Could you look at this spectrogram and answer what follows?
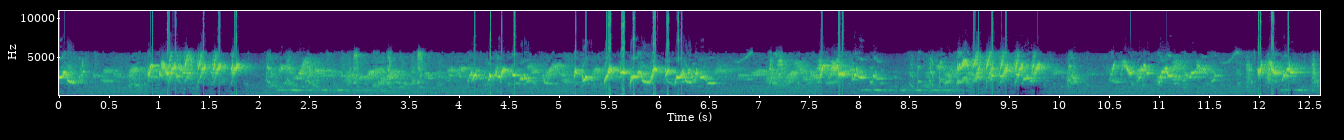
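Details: Singapore-kept Red-whiskered Bulbul with a red face delivering loud, clear song. Bursts of busy, chattering warbles and bright whistles last two to three seconds, separated by brief dips. Frequent sharp clicks and a faint low tone recur throughout.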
